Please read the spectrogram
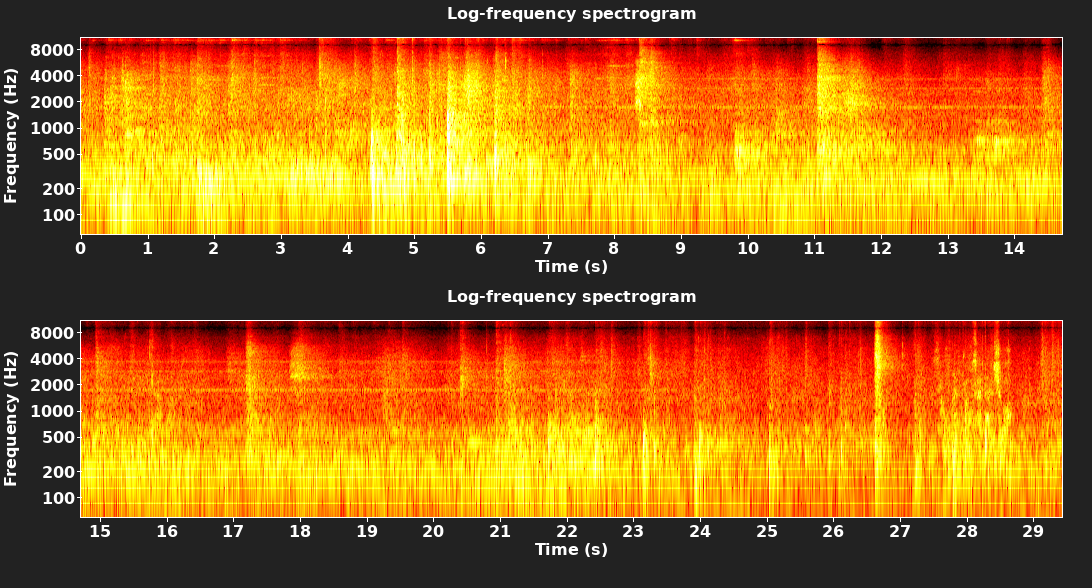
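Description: Footsteps scuffing and crunching over a debris-strewn floor, with irregular knocks and thumps.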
